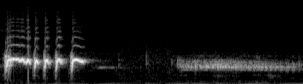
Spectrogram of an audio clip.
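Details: Singing local zebra dove kept as a lure: five or six quick, loud, hollow coo notes, a pause, then a steady low rolling purr lasting over a second.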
